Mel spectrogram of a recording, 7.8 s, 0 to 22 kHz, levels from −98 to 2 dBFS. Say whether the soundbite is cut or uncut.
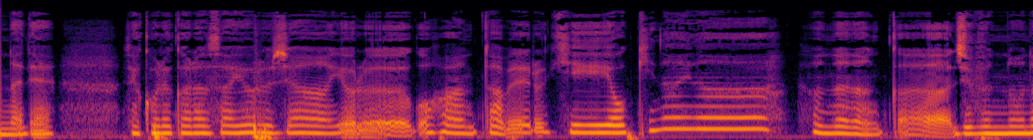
cut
